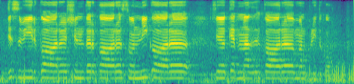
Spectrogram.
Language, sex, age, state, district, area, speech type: Punjabi, female, 30-45, Punjab, Mansa, rural, spontaneous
